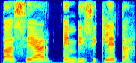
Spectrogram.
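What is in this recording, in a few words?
to go bike riding, spanish, female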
